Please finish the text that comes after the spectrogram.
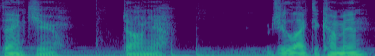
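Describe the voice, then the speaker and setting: A man voicing a calm, caring, patient man in a visual novel, speaking in a measured and reassuring way. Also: lowish voice, faint music behind, natural voice. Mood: calm, knowing.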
